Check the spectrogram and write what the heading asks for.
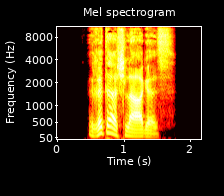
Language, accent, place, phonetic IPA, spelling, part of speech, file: German, Germany, Berlin, [ˈʁɪtɐˌʃlaːɡəs], Ritterschlages, noun, De-Ritterschlages.ogg
- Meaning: genitive singular of Ritterschlag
